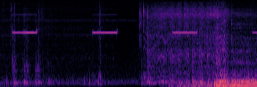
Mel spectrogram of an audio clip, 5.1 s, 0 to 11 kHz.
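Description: Nissan RB25 straight-six cranked on the starter about three seconds in, catching about a second later and settling into a loud idle, now fed by a freshly fitted Circuit Sports 340 fuel pump after the old pump failed. Short electronic beeps repeat about every second and a half throughout.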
